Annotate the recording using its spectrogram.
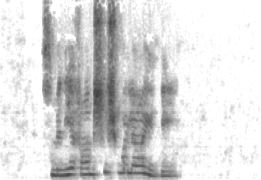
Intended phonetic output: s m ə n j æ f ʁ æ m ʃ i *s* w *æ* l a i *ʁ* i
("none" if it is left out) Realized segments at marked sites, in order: ʃ, æ, ð

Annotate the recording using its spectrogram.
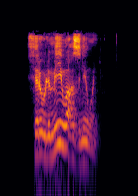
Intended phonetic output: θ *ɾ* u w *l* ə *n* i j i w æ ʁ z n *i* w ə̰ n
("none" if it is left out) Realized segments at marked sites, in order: ɾ, l, m, i

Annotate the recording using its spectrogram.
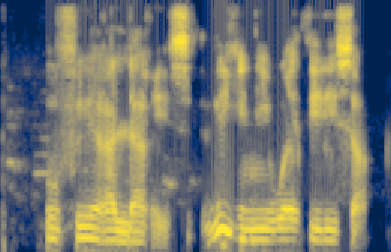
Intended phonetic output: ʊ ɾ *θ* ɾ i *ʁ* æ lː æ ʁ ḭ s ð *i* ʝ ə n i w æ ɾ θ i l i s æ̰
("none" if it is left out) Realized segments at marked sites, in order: f, ʁ, i

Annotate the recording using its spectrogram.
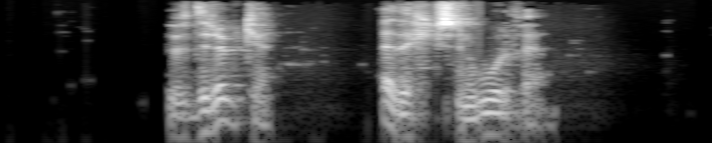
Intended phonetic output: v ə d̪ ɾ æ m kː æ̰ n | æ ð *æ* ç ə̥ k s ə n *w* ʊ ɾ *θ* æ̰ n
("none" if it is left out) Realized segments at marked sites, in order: æ, w, f

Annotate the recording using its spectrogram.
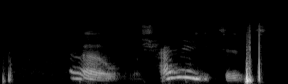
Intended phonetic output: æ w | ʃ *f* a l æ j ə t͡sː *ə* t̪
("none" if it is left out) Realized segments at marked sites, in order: ħ, ə

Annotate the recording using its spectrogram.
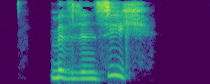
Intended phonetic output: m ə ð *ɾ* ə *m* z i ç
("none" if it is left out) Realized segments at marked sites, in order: l, n

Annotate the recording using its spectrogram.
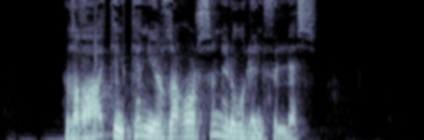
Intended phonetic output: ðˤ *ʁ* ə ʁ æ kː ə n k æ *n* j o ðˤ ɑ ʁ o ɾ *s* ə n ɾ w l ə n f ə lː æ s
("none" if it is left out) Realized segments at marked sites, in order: ʁ, n, s

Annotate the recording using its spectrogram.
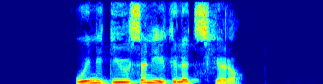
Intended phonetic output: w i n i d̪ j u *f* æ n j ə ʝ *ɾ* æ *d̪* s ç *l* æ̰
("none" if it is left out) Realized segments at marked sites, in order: s, l, d̪, ɾ

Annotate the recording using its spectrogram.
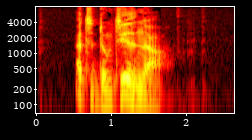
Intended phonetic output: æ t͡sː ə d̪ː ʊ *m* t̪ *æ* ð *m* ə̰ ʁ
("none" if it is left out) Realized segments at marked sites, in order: m, i, n

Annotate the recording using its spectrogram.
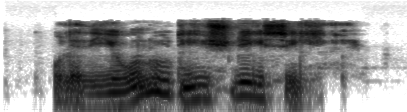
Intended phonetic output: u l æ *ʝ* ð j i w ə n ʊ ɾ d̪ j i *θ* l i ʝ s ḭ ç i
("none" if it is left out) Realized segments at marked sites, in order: none, ʃ

